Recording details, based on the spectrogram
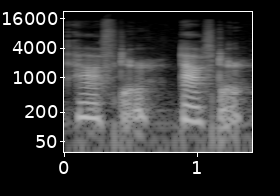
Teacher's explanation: I don't want a strong D just a nice light flap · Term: flap T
